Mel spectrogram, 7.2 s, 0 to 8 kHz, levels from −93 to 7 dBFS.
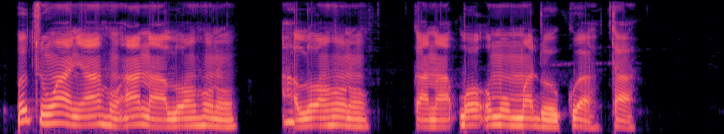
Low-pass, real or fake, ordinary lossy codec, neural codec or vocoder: none; real; none; none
